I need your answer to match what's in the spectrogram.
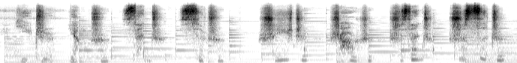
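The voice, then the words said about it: Quiet whispered counting. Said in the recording (Chinese): “他怕吵醒小猪，小声地数了起来”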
